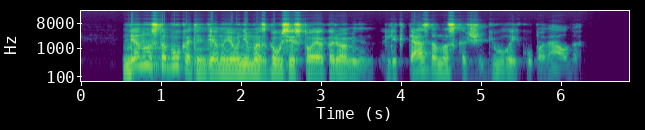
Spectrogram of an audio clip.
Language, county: Lithuanian, Kaunas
